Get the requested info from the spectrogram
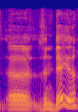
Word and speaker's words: Zendaya: And then Zendaya, is that how you pronounce her name? – Mm-hmm.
